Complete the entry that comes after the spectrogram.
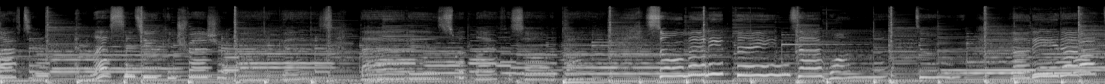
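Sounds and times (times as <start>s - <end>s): acoustic guitar: 0.0s - 11.0s
wavering melody line: 0.2s - 7.0s, 9.6s - 11.0s.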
